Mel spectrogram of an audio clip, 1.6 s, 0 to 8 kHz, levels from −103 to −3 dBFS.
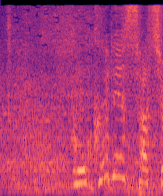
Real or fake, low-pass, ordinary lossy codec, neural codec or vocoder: fake; none; none; codec, 16 kHz, 1.1 kbps, Voila-Tokenizer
